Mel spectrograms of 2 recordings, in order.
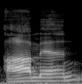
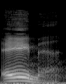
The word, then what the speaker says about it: amen: south has certainly been amen and i think you can add a little more emphasis with the a amen but it's your choice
